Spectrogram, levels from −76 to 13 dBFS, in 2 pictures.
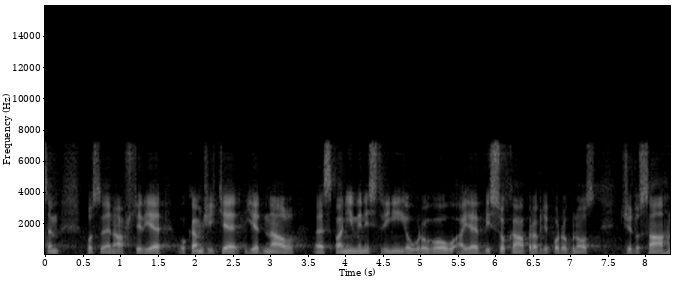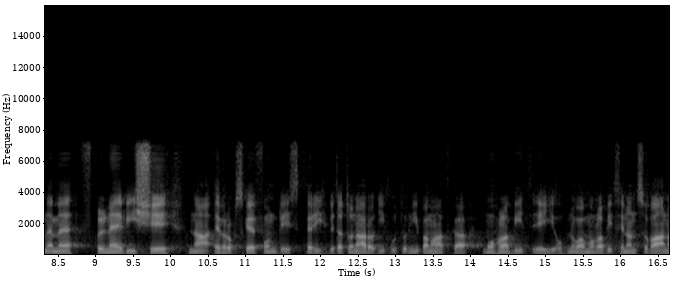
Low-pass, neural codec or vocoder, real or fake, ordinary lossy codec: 7.2 kHz; codec, 16 kHz, 0.7 kbps, FocalCodec; fake; MP3, 96 kbps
